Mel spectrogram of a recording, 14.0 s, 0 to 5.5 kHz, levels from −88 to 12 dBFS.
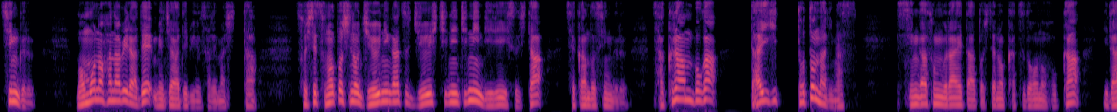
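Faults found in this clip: No defects observed on the speech path; nothing to attribute to capture, transport or playback components.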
